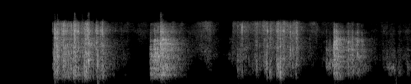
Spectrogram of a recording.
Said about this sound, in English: All right, I'll pull a card for you from here.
